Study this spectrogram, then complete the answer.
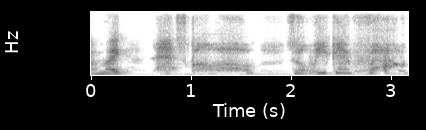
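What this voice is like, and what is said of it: Whispered line. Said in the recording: “So I tried whispering.”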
